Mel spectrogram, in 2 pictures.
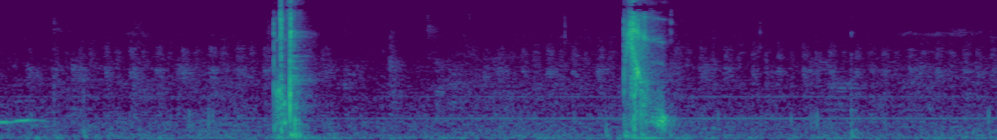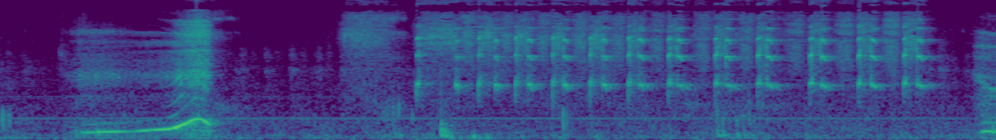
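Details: Sully, a Boston Terrier, recorded up close and barely containing his excitement while waiting for his toy to be thrown: two sharp taps, then a short rising whine, followed by quick, steady panting with clicking sounds through the final seconds.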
